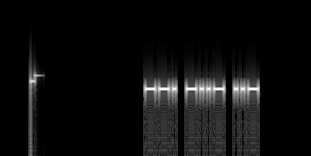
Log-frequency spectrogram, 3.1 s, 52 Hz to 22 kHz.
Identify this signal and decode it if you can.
Morse code, heard as a keyed tone, about 34 wpm, 700 Hz. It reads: GXU
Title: USA Call Sign Postfixes - 3 Letters 35wpm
